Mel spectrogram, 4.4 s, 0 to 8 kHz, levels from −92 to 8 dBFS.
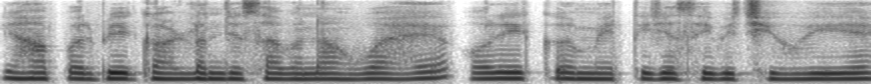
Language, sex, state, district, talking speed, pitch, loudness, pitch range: Hindi, female, Uttar Pradesh, Lalitpur, 220 wpm, 200 Hz, -16 LUFS, 195-205 Hz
